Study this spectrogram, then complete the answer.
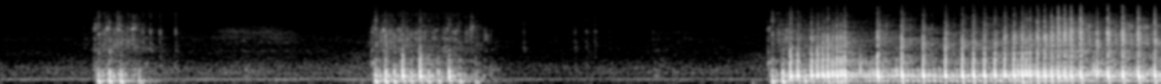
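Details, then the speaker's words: Vintage two-stroke, with fuel leaking out. Short rough bursts, then it catches and runs with a loud, raspy, crackling note; the exhaust earlier thought good is making it loud. "But let me show you the other reason why it's running kind of loud. So, you remember the exhaust I said that looked good?"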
